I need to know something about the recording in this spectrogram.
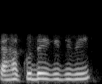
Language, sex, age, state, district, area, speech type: Odia, female, 30-45, Odisha, Sambalpur, rural, conversation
